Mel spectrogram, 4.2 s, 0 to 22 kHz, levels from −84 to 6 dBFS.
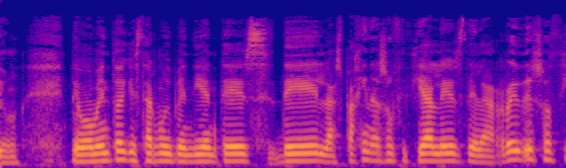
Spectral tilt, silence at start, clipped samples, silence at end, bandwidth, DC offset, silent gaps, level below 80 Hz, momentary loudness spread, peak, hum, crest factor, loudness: -5 dB/octave; 0 s; under 0.1%; 0 s; 15 kHz; under 0.1%; none; -56 dBFS; 7 LU; -6 dBFS; none; 12 dB; -19 LUFS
